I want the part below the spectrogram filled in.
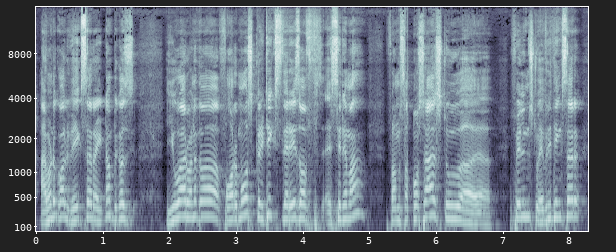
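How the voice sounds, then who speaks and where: A man with an Indian accent hosts a press event, steering the questions in mixed English and Hindi. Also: sits high. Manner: brisk, directing the questions. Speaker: event host.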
